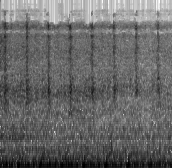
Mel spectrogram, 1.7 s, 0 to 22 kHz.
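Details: 2021 Chevy Silverado LT Trail Boss 6.2 V8 at about 5,177 miles: sharp regular metallic ticks about four a second over a rough idle, no check engine light; owner suspects a dropped lifter, unconfirmed.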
